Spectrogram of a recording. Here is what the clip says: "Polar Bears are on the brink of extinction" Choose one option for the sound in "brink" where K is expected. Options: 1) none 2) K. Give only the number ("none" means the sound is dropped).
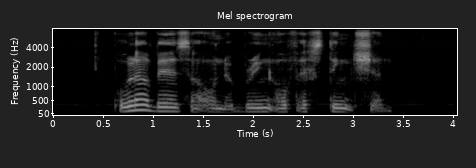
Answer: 1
